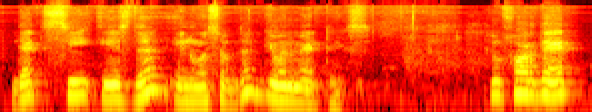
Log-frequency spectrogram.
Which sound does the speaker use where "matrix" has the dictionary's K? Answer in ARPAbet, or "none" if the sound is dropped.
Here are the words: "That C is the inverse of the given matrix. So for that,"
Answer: K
